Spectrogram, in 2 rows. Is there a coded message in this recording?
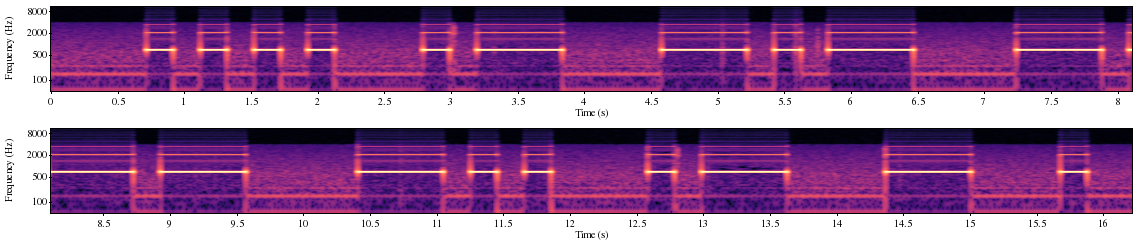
Yes: Morse code from 0.7 to 15.9 s, heard as a keyed tone, about 6 wpm, 700 Hz. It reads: HAKODATE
